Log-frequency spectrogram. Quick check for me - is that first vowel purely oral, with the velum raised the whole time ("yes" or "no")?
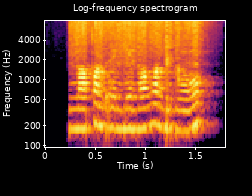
no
